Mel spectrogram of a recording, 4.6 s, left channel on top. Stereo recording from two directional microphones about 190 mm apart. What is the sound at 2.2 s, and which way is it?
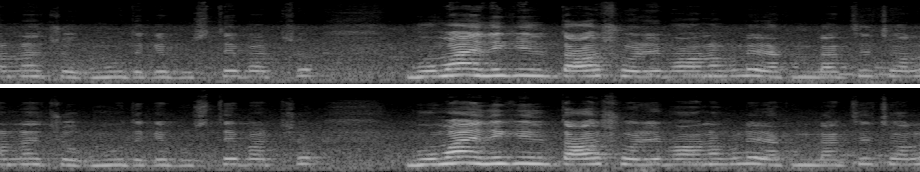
A woman's voice, centre (ahead or behind).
